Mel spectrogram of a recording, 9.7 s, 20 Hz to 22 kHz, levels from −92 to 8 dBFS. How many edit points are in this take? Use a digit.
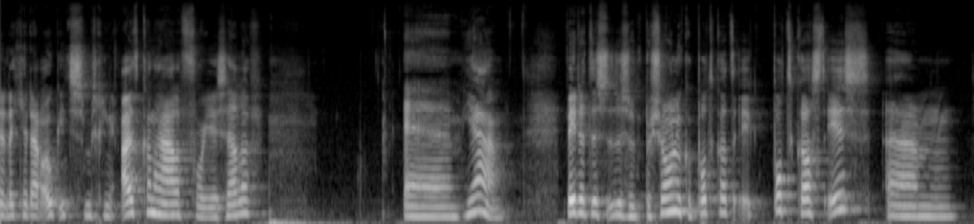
0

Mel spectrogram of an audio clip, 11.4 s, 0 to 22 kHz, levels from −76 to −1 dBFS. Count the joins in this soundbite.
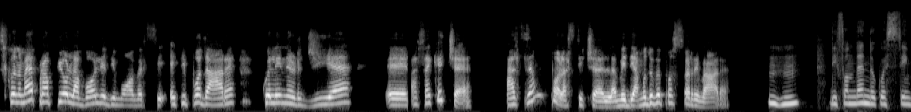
2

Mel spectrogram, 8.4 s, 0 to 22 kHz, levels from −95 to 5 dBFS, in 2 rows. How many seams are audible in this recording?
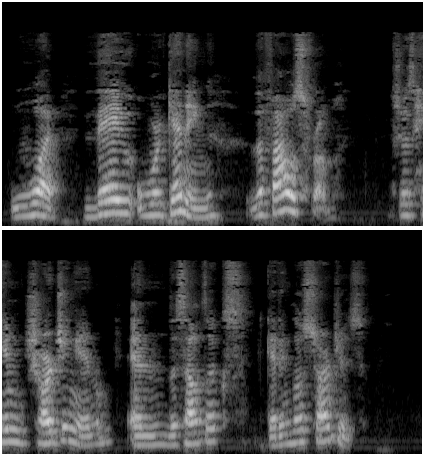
2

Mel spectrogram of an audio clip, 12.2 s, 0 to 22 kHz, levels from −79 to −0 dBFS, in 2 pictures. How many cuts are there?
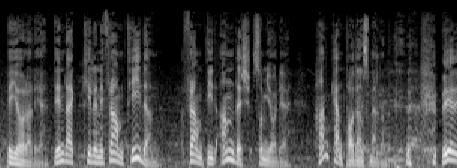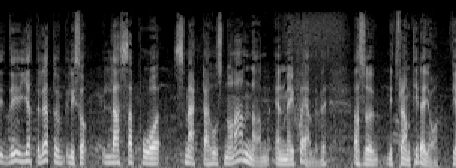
0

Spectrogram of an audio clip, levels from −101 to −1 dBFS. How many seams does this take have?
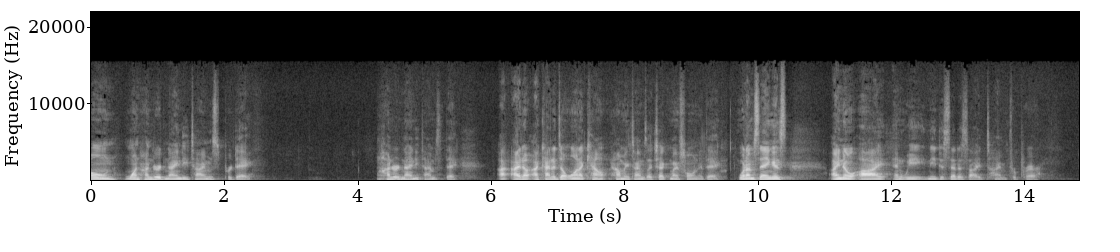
1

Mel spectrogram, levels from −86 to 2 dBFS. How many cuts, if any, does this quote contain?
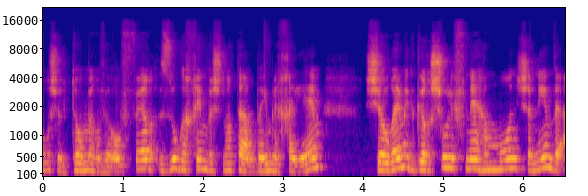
0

